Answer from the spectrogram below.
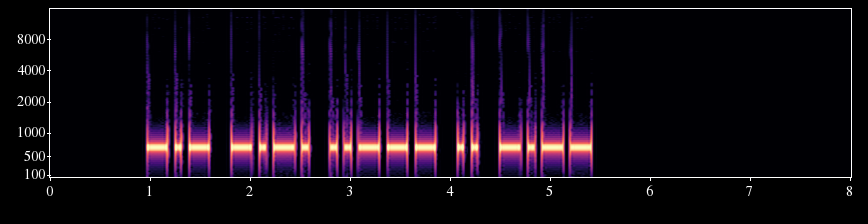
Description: Morse code, heard as a keyed tone, about 17 wpm, 700 Hz. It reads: KC2IY
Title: USA Call Signs - 5 Characters - Repeated 3x - 17wpm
